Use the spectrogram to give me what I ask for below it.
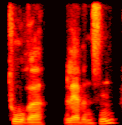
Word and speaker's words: Tore Levinsen: So, I pronounce it Tore Levenson.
